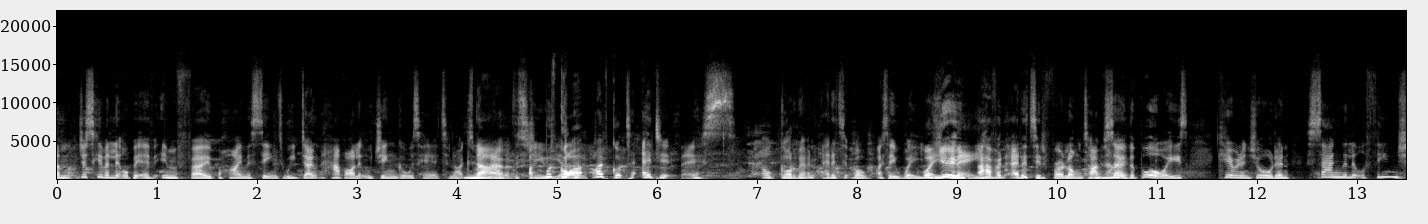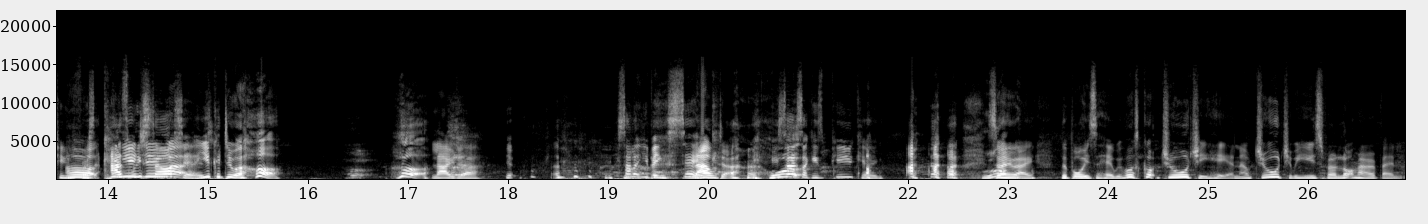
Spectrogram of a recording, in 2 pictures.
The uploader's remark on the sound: On this special show we are live from Ringwood Hall Hotel & Spa with a LIVE audience!!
